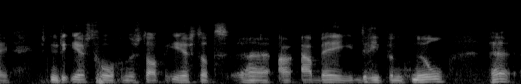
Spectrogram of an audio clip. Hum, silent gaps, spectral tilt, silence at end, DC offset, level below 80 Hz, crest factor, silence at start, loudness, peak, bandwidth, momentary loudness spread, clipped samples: none; none; -6 dB/octave; 0.1 s; under 0.1%; -60 dBFS; 16 dB; 0 s; -33 LUFS; -18 dBFS; 10.5 kHz; 6 LU; under 0.1%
